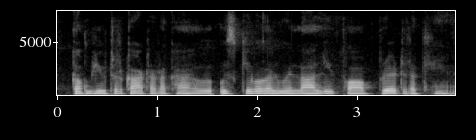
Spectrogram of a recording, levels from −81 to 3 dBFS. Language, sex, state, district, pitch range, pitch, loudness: Hindi, female, Bihar, Jamui, 150-160 Hz, 155 Hz, -18 LUFS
